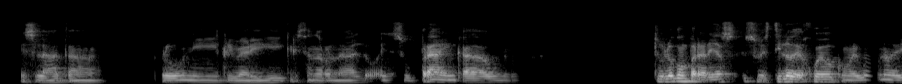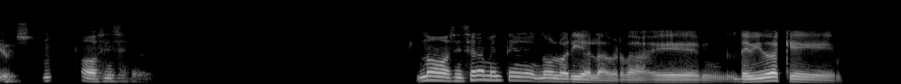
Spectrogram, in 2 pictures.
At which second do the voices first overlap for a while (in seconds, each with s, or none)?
none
